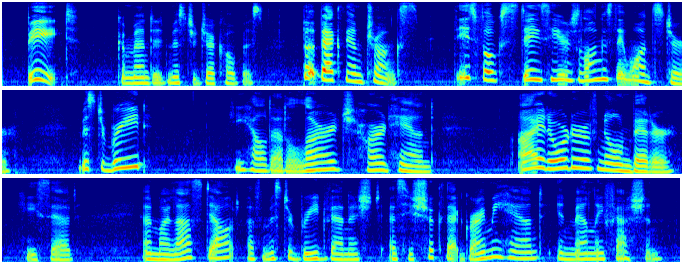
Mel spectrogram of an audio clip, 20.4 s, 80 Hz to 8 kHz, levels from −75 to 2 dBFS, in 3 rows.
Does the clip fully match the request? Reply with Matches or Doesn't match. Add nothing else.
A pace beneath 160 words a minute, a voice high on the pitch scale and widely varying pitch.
Matches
